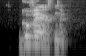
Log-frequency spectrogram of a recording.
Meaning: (noun) plural of gouverne; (verb) second-person singular present indicative/subjunctive of gouverner
- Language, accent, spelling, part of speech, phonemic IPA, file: French, Canada, gouvernes, noun / verb, /ɡu.vɛʁn/, LL-Q150 (fra)-gouvernes.wav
